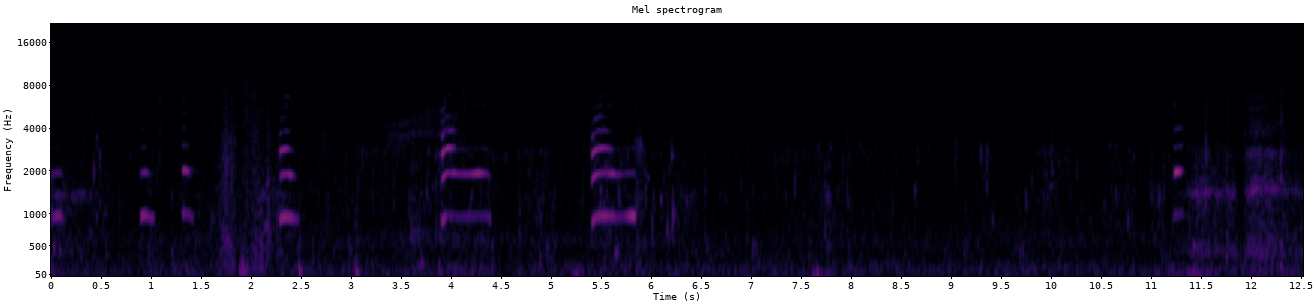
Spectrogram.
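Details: A cat making a funny sound: several short, clipped tonal cries, some in quick pairs, scattered through the recording amid clattering, rustling household noise and a few broadband knocks.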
